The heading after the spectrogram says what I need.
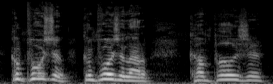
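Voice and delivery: struggling to keep composure; self-composure pep talk. Real, not acted. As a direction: talk yourself down from a giggle fit. Coaching himself out of laughing.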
